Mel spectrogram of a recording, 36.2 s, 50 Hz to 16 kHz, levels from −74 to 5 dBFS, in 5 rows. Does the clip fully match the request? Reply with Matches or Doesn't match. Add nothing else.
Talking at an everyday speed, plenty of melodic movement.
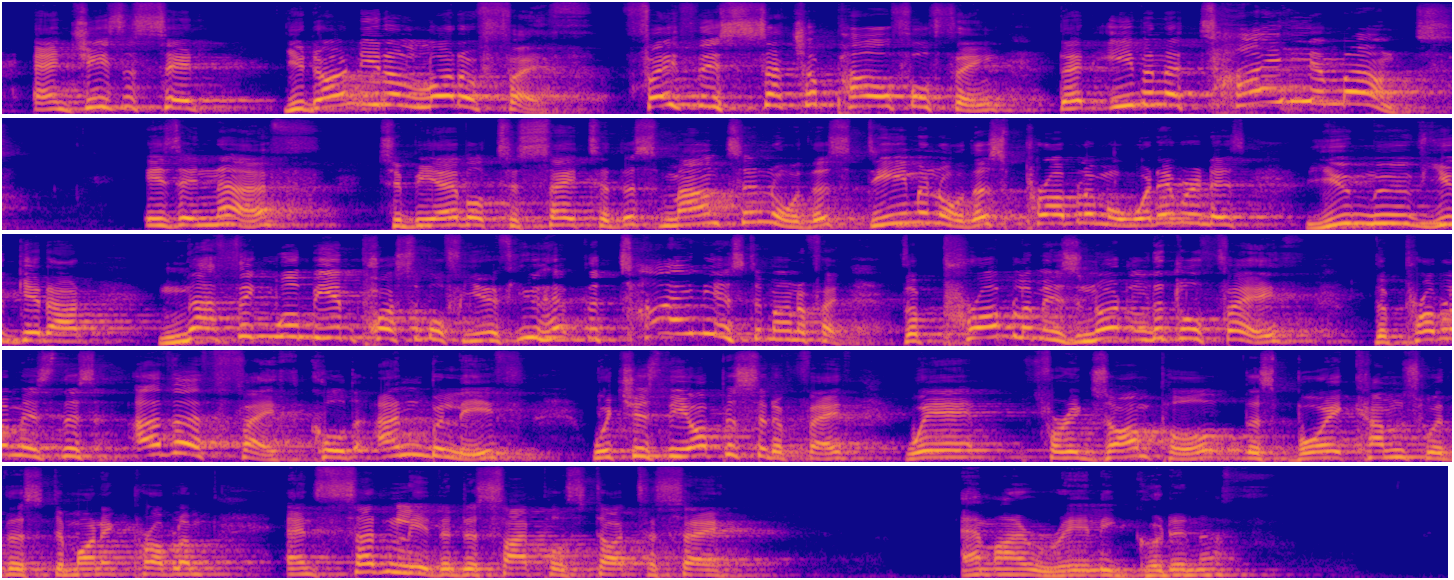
Matches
